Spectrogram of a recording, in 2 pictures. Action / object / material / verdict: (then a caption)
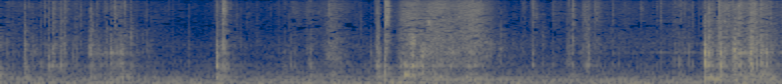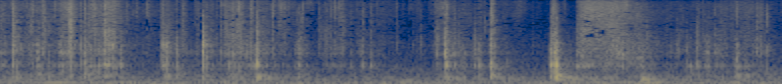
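scrape / dry cement powder and lumps in a plastic bucket / cement / none. A hand crumbles a large clump of grey dry cement in a plastic bucket so the powder pours down, then both hands dig and rub through the gritty powder and lumps. Dense, dry crackling and crunching mix with soft hissing rustles, with sharp bright ticks standing out now and then.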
